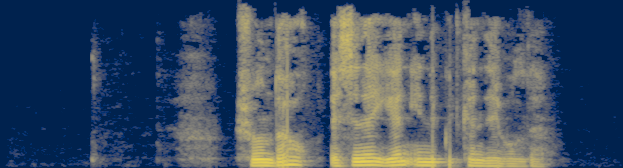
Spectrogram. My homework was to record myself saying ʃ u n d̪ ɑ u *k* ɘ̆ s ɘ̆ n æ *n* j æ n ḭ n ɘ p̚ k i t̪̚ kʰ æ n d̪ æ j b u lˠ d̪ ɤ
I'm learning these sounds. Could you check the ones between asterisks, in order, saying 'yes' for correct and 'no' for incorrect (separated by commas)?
no, no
